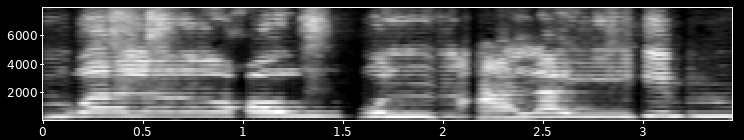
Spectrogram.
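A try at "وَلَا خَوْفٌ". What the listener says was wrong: Wala khaufun. Khaufun. Tadi huruf ho-nya jangan seperti hak ya, tidak khaufun. khaufun harus terasa di tenggorokan paling atas.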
